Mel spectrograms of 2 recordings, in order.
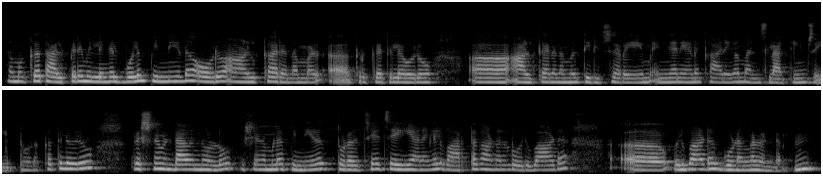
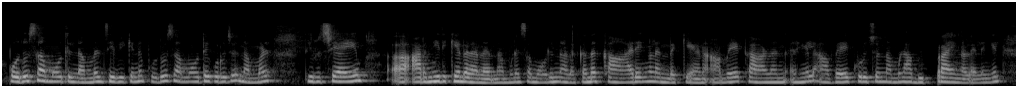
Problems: background sounds at intervals, low volume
